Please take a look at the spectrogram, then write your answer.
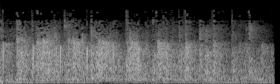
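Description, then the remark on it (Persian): A crowd applauds steadily, a dense wash of many hands clapping fairly loud, sustained for a few seconds before cutting off abruptly. “عالی عالی تشویق.”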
